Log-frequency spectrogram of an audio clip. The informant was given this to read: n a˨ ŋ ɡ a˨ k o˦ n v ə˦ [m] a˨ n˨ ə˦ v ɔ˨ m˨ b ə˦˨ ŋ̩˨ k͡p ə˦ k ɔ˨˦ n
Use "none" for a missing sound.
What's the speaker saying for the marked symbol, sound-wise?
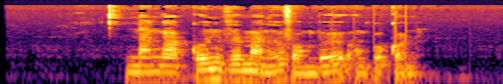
m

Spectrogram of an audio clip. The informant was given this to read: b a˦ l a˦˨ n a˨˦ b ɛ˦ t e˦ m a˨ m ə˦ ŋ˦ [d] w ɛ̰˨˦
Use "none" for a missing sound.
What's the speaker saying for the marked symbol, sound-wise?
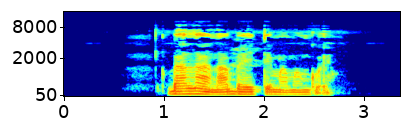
ɡ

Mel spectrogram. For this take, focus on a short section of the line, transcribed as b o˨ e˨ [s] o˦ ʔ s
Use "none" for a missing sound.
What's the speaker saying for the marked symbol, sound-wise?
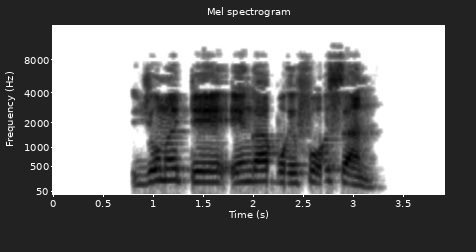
f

